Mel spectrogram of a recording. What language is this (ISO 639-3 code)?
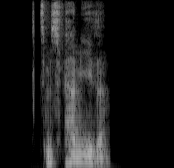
kab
